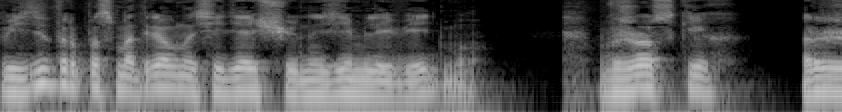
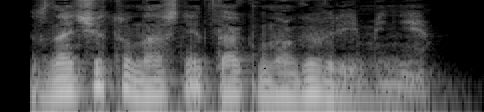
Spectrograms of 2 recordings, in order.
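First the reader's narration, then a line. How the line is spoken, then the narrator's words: Calm. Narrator (Russian): спокойно сказал инквизитор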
